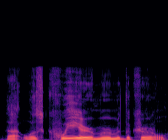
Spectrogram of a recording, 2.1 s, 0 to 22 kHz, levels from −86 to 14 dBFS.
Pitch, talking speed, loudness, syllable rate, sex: 150 Hz, 170 wpm, -16 LUFS, 5.2 syllables/s, male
